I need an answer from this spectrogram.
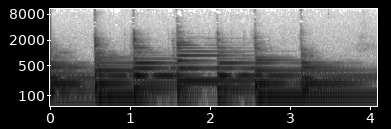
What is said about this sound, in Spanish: si voy, si voy a hacer el pizzicato más hacia donde paso el arco, suena como más duro y me puedo hacer daño en los dedos.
